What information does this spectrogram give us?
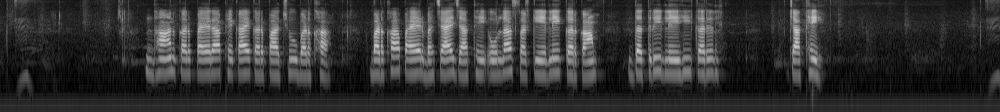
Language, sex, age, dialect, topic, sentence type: Chhattisgarhi, female, 60-100, Northern/Bhandar, agriculture, statement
